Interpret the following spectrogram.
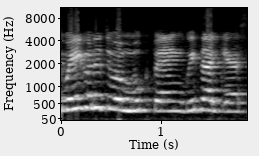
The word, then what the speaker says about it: mukbang: So what we're going to do, it is kind of pronounced mukbang, muki, Bang. bangi.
